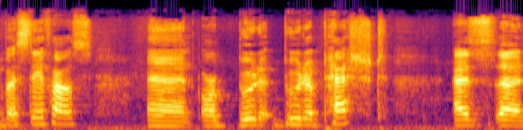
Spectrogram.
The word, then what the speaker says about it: Budapest: 1872 it is pr it's supposed to be pronounced budapest interesting okay well then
